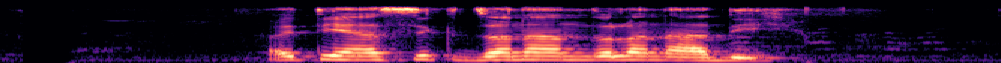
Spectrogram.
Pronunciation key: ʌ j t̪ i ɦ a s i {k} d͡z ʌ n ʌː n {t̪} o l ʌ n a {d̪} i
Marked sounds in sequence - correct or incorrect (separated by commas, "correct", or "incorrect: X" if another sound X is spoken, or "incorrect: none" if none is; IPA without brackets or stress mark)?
correct, incorrect: d̪, correct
